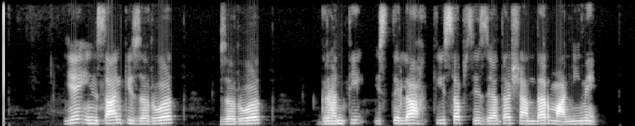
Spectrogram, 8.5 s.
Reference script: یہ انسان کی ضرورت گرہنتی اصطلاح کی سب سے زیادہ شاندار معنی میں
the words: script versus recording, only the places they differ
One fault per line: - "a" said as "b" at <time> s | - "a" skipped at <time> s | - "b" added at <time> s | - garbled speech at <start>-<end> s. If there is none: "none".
- "ضرورت" added at 2.9 s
